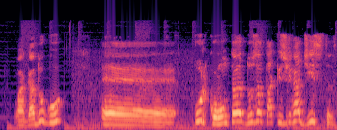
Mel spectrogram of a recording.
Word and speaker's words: Ouagadougou: Você que pronuncia de forma impecável. Ouagadougou. Ouagadougou.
